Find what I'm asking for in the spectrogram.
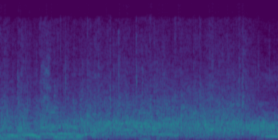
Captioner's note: some Applause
